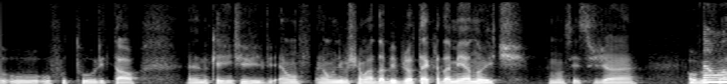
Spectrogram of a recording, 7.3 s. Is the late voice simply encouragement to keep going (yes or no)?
no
